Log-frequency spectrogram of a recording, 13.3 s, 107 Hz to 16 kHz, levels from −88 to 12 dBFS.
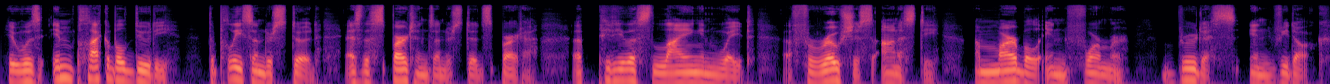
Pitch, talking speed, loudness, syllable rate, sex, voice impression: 95 Hz, 115 wpm, -21 LUFS, 4.5 syllables/s, male, masculine, middle-aged, tensed, powerful, hard, clear, cool, calm, mature, wild, lively, strict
